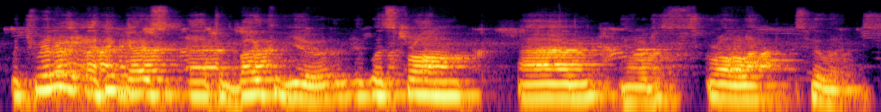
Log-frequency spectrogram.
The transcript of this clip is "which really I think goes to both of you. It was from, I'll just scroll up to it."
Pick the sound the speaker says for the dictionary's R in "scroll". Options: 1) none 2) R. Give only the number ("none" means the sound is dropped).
2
